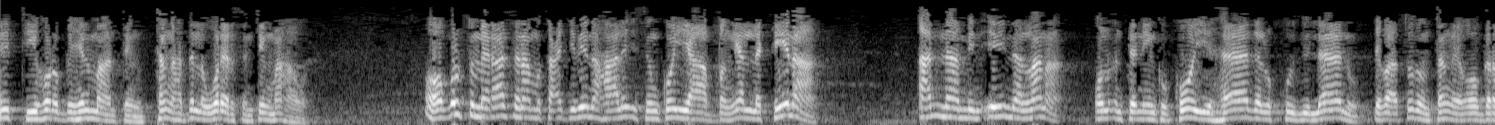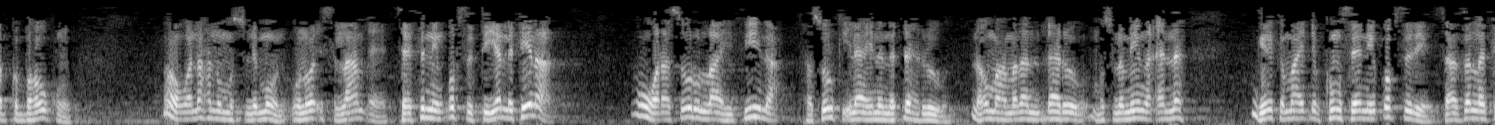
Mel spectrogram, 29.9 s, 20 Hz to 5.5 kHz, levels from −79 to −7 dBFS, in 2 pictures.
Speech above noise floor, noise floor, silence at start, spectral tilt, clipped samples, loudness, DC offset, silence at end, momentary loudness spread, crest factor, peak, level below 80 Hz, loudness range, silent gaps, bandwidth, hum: 30 dB; -48 dBFS; 0 s; -10 dB/octave; under 0.1%; -19 LUFS; under 0.1%; 0 s; 7 LU; 18 dB; -2 dBFS; -48 dBFS; 2 LU; none; 4.9 kHz; none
